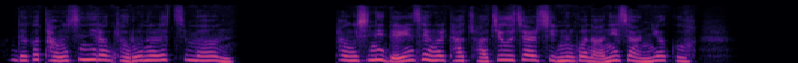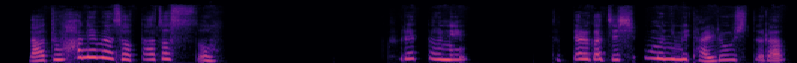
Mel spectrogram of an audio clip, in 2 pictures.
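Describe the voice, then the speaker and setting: A hurt, subdued young wife, played by a woman in a radio-drama story, confiding to her mother in a quiet, resigned telling. Her voice sits high, and the recording is dry and close. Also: moderate pace, pauses often, dry recording, natural voice. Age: young adult.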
